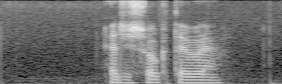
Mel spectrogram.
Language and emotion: Russian, neutral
